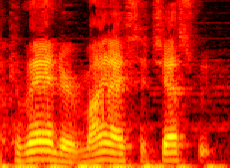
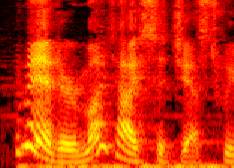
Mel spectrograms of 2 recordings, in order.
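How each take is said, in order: First: It is said in the speaker's ordinary voice. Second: It is said in a put-on character voice. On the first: The speaker calls it wrong. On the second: The speaker calls it right.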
